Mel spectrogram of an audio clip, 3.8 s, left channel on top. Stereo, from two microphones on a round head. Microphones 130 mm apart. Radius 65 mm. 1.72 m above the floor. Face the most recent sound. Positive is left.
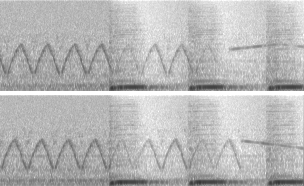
turn(degrees=-5)  # may be behind; listen again after turning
